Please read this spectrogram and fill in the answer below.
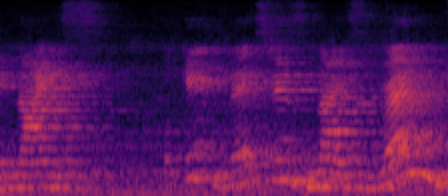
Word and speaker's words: Gneiss: इसको कैसे प्रोनाउंसिएट करते हैं? नाइस। व्हाट वी से? नाइस।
